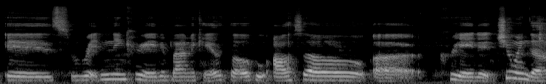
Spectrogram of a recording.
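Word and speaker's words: Michaela Coel: Oh, that's how you say her name? Yes. I thought it was always Michaela. – Nah, her name is Michaela Cole.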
